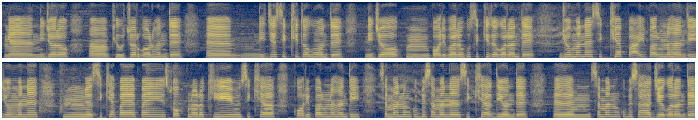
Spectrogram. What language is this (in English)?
Odia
